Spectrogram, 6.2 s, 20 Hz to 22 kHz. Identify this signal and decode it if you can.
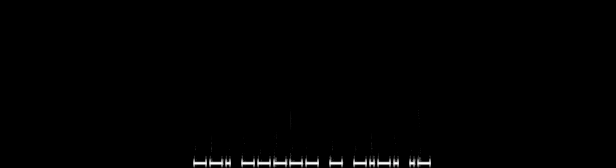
Morse code, heard as a keyed tone, about 30 wpm, 700 Hz. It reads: G0TCA
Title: DXCC-100 Call Signs - 5 Characters - 30wpm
